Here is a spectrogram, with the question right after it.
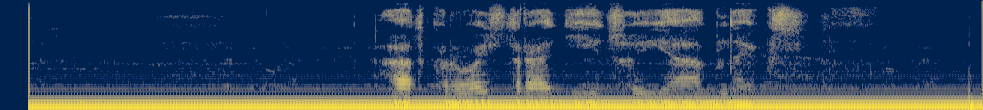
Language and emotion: Russian, neutral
